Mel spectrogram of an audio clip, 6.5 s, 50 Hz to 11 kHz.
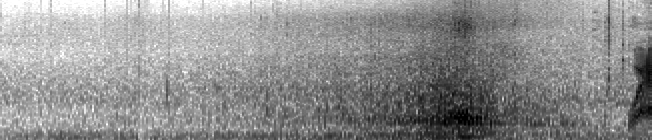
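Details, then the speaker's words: Range Rover Sport SVR, replacement 5.0 L supercharged engine fitted after a major failure, up to temperature, brakes not yet cleaned up: revs climb smoothly to a crisp peak and fall back cleanly with no knock or rattle; healthy. "wow that is that sounds crisp as anything and that did just take off"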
